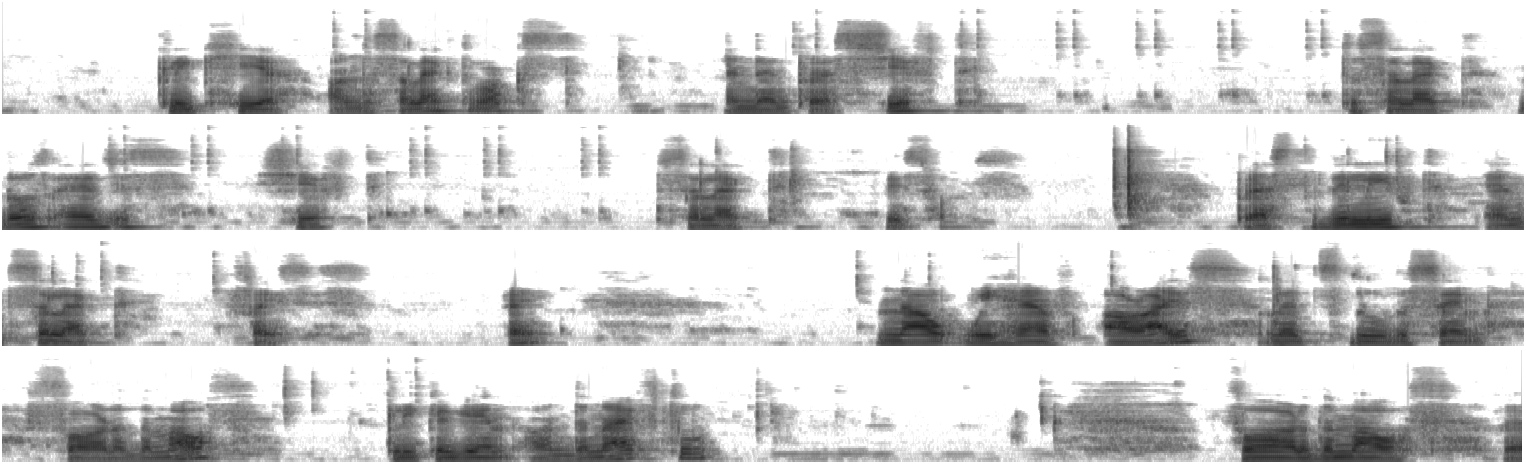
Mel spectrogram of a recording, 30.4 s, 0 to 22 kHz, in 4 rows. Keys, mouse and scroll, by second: 1.4-12.9 drag, 12.9 Delete, 16.0-18.0 middle drag, 19.6-21.8 middle drag, 21.3 KP_1, 24.5-26.5 drag.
